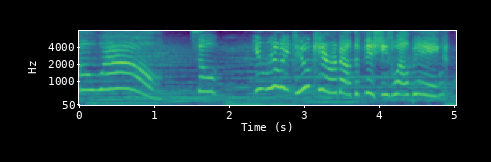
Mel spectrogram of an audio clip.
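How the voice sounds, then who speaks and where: A woman voicing a small, excitable, childlike fairy companion in an anime game, squeaky, chatty and exclamatory. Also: slow, over loud music, full character voice. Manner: speaks of herself in third person, exclamatory.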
